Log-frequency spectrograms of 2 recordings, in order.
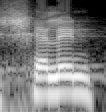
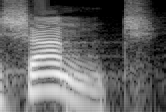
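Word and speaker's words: shan't: যদি আমরা শ্যাল পাই, শ্যালের সঙ্গে নট যোগ করলে শ্যালেন্ট নয়, হবে শান্ট।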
